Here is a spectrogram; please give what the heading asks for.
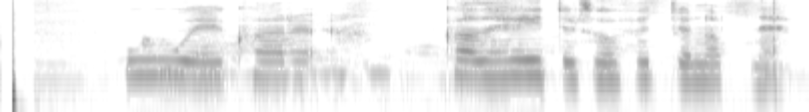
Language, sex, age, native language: Icelandic, female, 50-59, Icelandic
